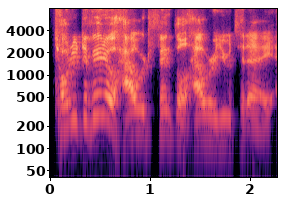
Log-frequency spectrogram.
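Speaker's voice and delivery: lightly imitated announcer, high on the name; a loose take on the ring announcer's phone greeting; a hint of a ring announcer calling on the phone; Howard Finkel voice. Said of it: "I would pop when that man would call my house".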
